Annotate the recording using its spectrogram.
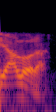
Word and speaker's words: Álora: Tú eres de Álora, ¿lo he dicho bien? – Sí, Álora.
